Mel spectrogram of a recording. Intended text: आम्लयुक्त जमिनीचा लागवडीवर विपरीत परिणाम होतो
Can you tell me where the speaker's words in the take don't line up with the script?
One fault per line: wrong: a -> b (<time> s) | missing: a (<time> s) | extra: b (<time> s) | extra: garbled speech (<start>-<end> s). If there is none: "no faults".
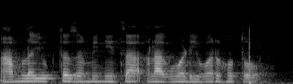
missing: विपरीत परिणाम (2.2 s)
